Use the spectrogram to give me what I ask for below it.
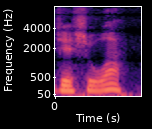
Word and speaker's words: Yeshua: La palabra hebrea para salvación es Yeshua. Fíjense, Yeshua lleva acento en la A, pero el nombre de nuestro Mesías es Yeshua, con acento en la U.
